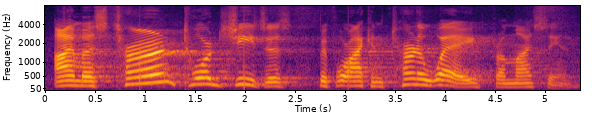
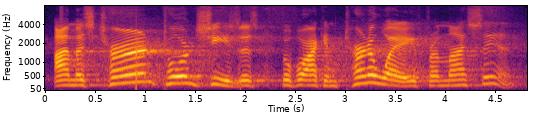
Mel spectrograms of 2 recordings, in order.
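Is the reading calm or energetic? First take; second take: calm; energetic. First: It is read with ordinary, calmer energy. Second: It is read with more energy and force.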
